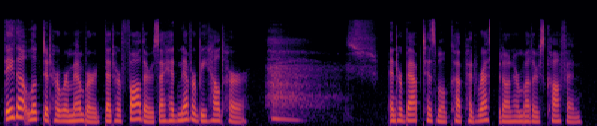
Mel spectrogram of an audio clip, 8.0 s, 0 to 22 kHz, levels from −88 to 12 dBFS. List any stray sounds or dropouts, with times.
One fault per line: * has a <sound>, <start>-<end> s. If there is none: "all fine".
* has a sigh, 3.5-5.1 s
* has a dropout, 6.5-6.7 s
